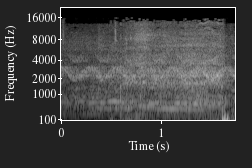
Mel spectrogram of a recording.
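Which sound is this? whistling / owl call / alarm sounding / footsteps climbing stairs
alarm sounding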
